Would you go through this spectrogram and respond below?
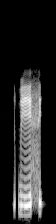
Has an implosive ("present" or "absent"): present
